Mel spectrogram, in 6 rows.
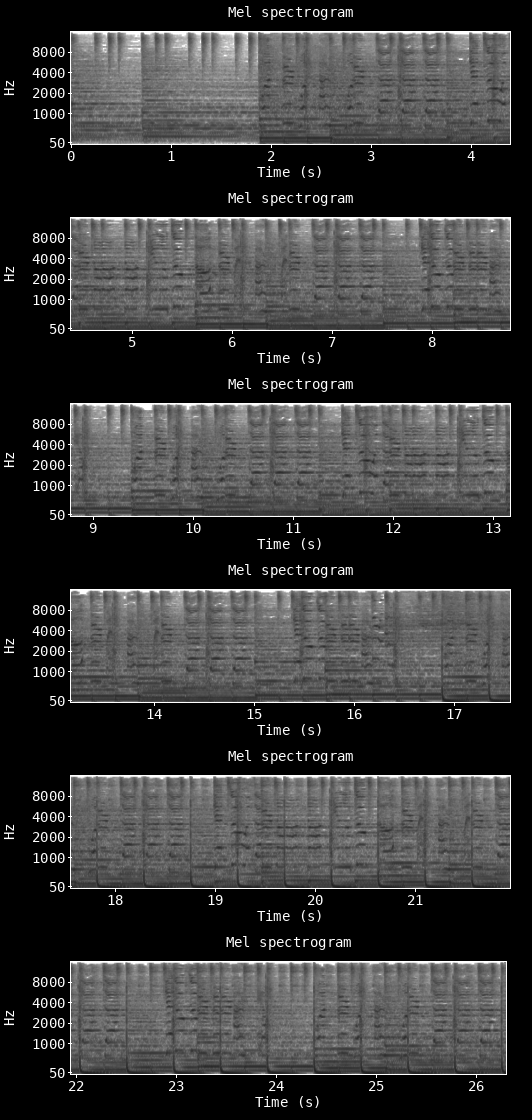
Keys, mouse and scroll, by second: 2.5-3.2 scroll down 1, 3.2-8.2 drag, 10.7 right click, 12.3-15.9 drag, 15.9 right click, 17.0 click, 21.5 click, 21.6-22.8 typing, 22.6 click, 23.5 click, 24.3 click, 25.3 shift+click.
